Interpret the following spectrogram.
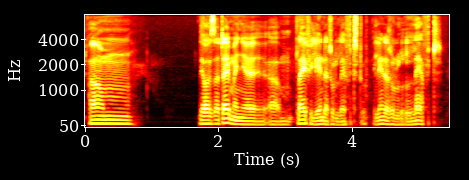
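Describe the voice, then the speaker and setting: A man's voice: low-pitched, steady tone, normal speed, mellow, no room sound. A Kenyan man with a Kenyan accent, hosting and reacting casually, switching between English and Swahili slang with frequent ums. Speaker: show host reacting to a clip.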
